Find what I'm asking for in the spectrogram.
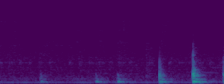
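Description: A pen writing a formula on paper, giving short scratchy strokes in an irregular rhythm that grow a little louder toward the end, close and clear with no talking.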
